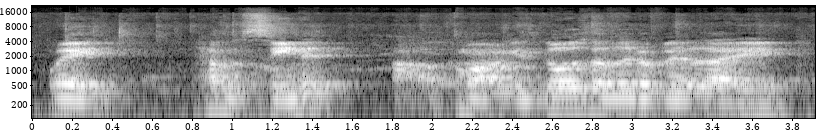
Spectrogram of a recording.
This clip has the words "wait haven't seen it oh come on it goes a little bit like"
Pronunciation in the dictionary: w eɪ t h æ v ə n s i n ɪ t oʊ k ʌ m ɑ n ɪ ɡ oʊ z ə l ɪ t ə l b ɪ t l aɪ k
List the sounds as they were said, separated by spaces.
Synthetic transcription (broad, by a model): w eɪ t h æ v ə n s i n ɪ t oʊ k ʌ m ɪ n ɡ oʊ z ə l ɪ t l b ɪ t l aɪ k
